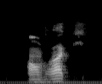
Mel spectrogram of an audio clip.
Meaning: 1. loose, in bulk, unpackaged 2. higgledy-piggledy, in disorder 3. in rough
- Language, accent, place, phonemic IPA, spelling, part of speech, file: French, France, Lyon, /ɑ̃ vʁak/, en vrac, adjective, LL-Q150 (fra)-en vrac.wav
